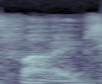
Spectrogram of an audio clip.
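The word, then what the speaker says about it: Phibes: um Fly no correct it's pronounced fibes yeah I know here's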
